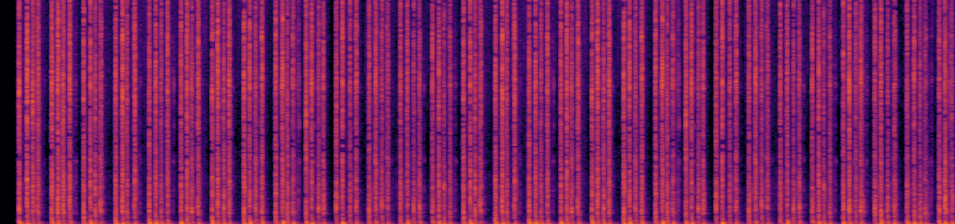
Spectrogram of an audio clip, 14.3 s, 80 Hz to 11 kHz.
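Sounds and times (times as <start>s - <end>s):
horse gaits on a sand surface: 0.3s - 14.3s.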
